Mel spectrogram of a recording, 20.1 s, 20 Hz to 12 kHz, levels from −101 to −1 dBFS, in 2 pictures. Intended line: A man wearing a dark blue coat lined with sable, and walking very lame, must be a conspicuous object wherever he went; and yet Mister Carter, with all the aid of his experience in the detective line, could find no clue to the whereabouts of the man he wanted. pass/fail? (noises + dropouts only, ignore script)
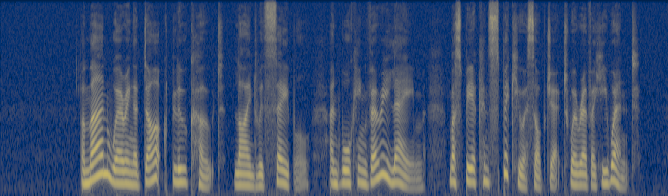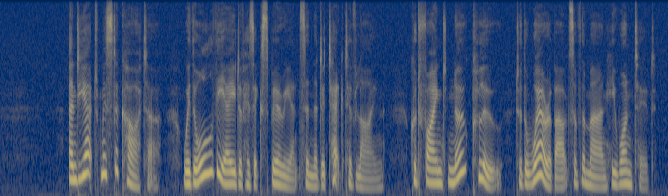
pass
